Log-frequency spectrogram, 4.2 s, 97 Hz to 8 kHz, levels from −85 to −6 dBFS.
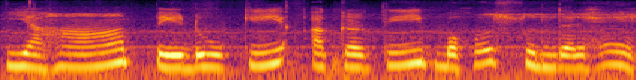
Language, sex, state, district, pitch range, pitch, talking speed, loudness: Hindi, female, Rajasthan, Jaipur, 200-230 Hz, 210 Hz, 100 wpm, -16 LUFS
